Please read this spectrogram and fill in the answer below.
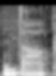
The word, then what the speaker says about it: Endogamy: Endogamy? Is that how you E-N-D-O-G-A-M-Y? – That's a large word, yes. – Endogamy. – I don't know pronunciation. – It. Yeah. – Endogamy.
